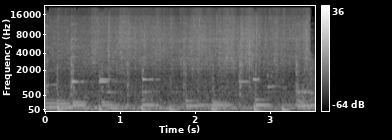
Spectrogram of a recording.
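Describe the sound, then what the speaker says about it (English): Thinly sliced onions frying in a pan over low to medium heat, a steady close sizzle with soft crackles throughout and quiet background music underneath. "we're gonna cook it over low to medium heat until it gets nice and soft"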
